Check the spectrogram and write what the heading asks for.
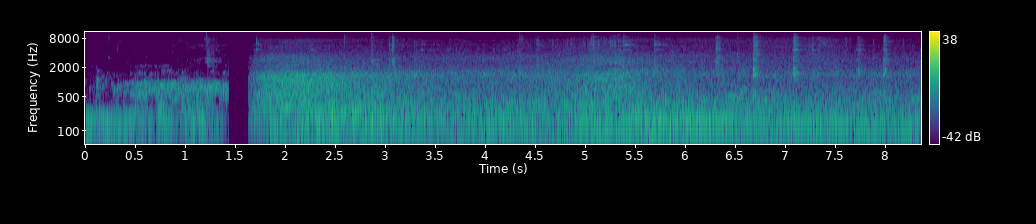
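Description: Steady road-traffic noise, with a few light metallic clicks from a cross-shaped lug wrench working on a car's wheel nuts.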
